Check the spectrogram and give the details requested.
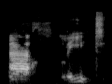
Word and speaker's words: athlete: let's try athlete again athlete excellent good with the stress on the first syllable athlete excellent that's good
